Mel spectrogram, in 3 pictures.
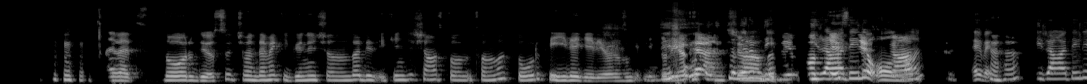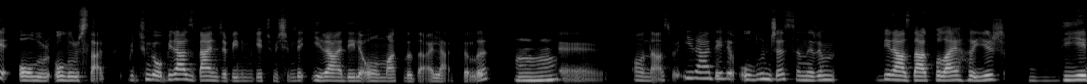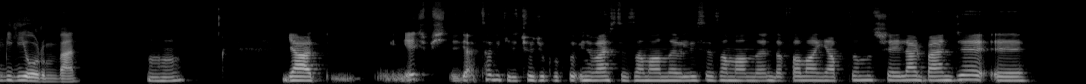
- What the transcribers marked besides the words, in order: chuckle; other background noise; "sonunda" said as "şonunda"; unintelligible speech; laughing while speaking: "şu anda. Benim podcast şu an"; unintelligible speech; tapping
- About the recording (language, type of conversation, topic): Turkish, unstructured, Aşkta ikinci bir şans vermek doğru mu?
- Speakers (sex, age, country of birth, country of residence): female, 40-44, Turkey, Hungary; female, 40-44, Turkey, Malta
